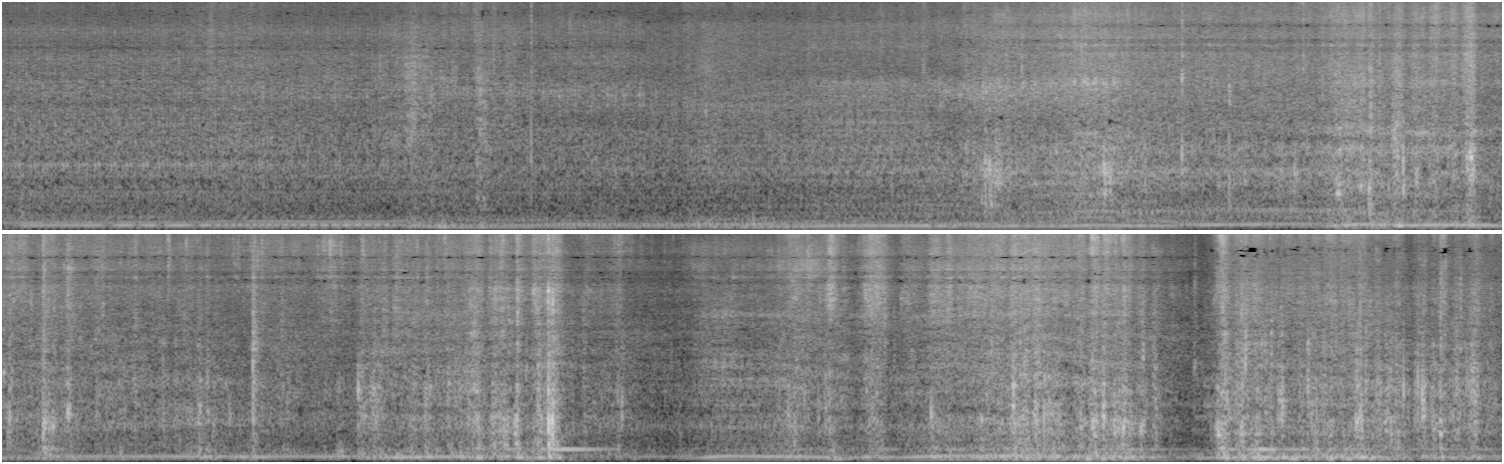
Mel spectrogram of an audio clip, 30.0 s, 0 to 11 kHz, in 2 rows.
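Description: Off-road 4x4's engine running at low revs, rising and falling as it crawls up a rutted, rocky mud track. Scattered knocks and rattles come from the bodywork over the bumps, with one loud bang about twenty seconds in.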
